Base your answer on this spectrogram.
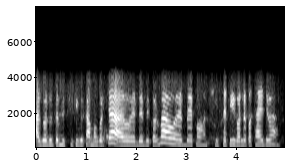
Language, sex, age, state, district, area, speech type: Odia, female, 45-60, Odisha, Sambalpur, rural, conversation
